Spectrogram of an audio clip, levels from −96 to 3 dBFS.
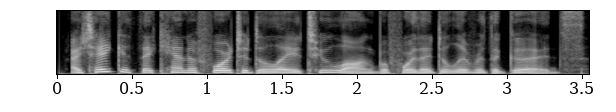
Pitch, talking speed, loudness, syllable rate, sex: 210 Hz, 255 wpm, -17 LUFS, 6.3 syllables/s, female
